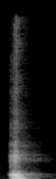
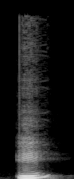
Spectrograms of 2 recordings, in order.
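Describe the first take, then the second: First: "est" dit avec un è ouvert, comme dans "lève". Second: "Et" dit avec un é fermé et aigu, comme dans "été". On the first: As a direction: ouvre la bouche sur "est", son è bien ouvert. (la maîtresse montre l'accent grave, "est" en è ouvert) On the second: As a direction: prononce "Et" bouche presque fermée, son é net. (la maîtresse montre l'accent aigu, "Et" en é fermé) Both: Shown as a demonstration. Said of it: "l'accent est dans l'autre sens".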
